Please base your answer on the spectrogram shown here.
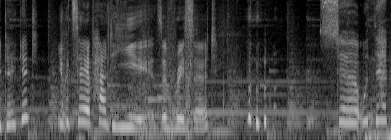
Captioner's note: giggles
